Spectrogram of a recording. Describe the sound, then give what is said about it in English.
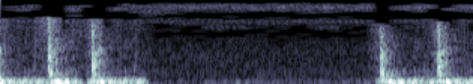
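Knocking on a door at night: two short bursts of loud, low knocks separated by a quiet pause. “Someone is knocking on our door. Who will come to us at this time?”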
